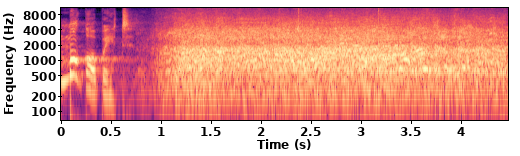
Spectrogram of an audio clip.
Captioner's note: audience laughs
